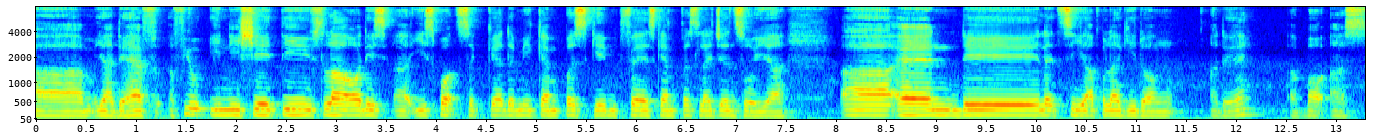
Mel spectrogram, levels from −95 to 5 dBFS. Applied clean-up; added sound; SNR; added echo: none; none; none; none.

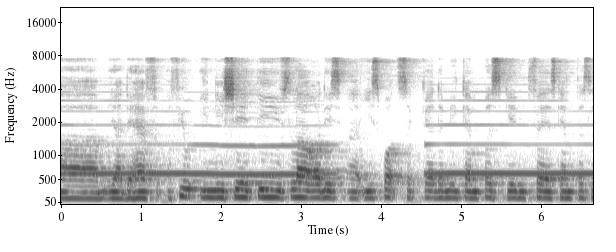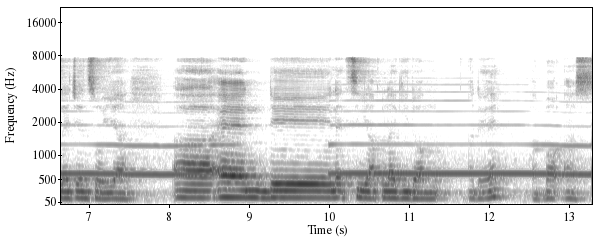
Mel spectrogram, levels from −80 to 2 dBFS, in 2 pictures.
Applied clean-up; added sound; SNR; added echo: none; Wind instrument, woodwind instrument; 8 dB; reverberation time 0.9 s.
